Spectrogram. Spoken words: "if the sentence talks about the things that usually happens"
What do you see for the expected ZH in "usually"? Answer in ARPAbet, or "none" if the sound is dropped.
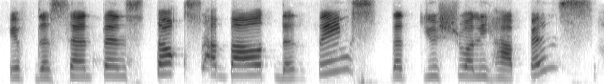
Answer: SH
